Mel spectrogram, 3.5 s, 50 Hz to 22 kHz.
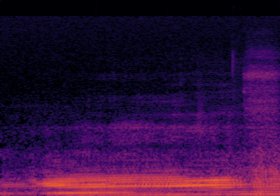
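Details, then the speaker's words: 2013 Ford F-150 with AC on: steady blower fan drone with a fluttering rumble from behind the dash at any fan speed. "So the AC's on and it's making this pretty bad rumbling sound from behind the dash over here. If we adjust the fan speed, pretty much at any speed you can hear the noise."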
